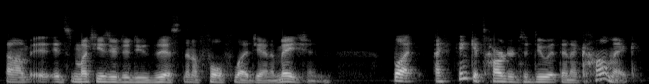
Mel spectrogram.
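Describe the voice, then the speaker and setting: A man's voice: lowish voice, lively intonation, normal speed. A man co-hosting a casual review chat, opinionated and rambling as he thinks aloud. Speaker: co-host of a comics review show. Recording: dull, lo-fi sound.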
